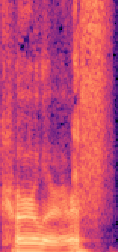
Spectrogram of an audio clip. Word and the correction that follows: cruller: It's spelled cruller. C-R-U-L-L-E-R. – Oh, a cruller.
